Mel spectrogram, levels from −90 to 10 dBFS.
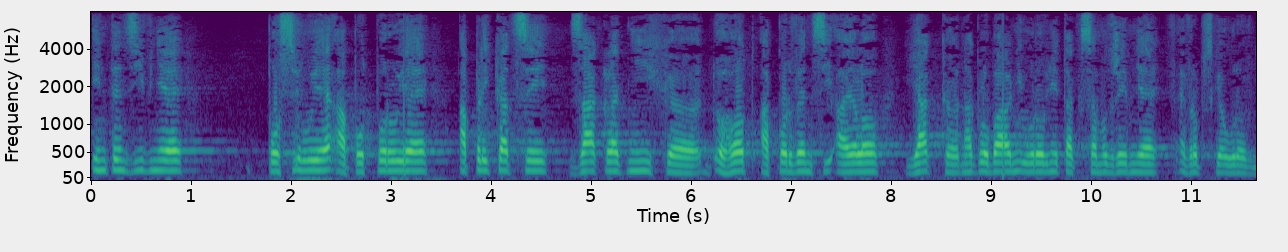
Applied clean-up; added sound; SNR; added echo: none; none; none; none.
